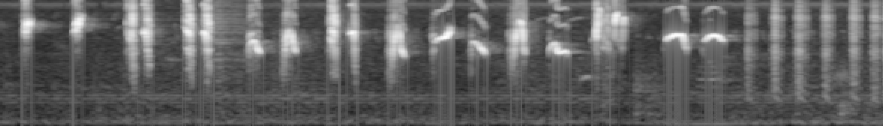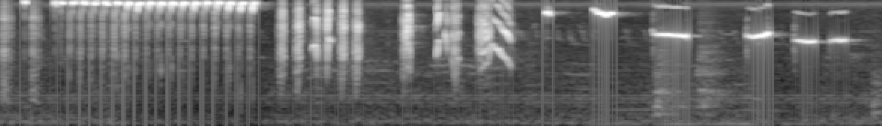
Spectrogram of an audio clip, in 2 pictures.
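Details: Little spiderhunter in the morning: rapid sharp chips and whistles, then a long, very high, fast trill lasting about a second and a half. After it come more chip bursts and sparse downslurred notes.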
